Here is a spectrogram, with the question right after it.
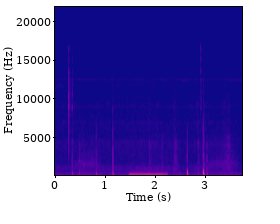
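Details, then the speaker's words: A single brief, tonal snore from a sleeping dog during a math lesson recording, with faint clicking and room noise around it. "sorry if you can hear my dog snoring"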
